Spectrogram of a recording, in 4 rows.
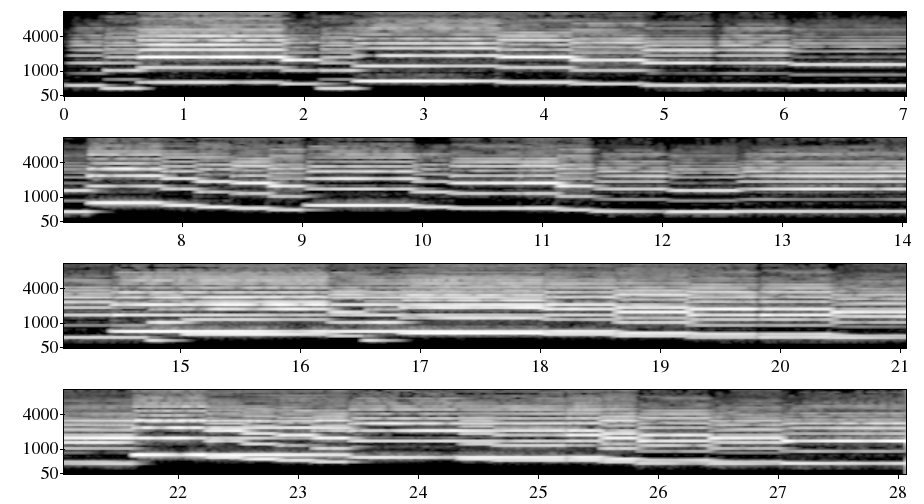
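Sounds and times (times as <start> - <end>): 
clarinet trio playing: 0.1 - 28.0.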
